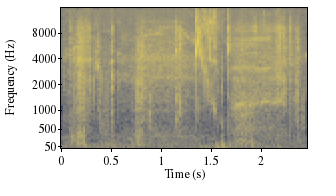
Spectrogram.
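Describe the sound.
Biting and chewing on a gyoza-flavoured food: crunchy, crackling bites and wet chewing that repeat in a quick, uneven rhythm, with no talking.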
